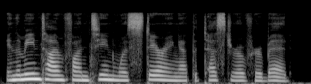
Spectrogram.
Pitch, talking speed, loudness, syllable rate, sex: 200 Hz, 230 wpm, -18 LUFS, 6.3 syllables/s, female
